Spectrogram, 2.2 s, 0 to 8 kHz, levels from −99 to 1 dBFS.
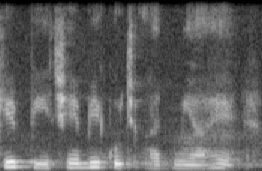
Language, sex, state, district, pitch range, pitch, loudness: Hindi, female, Arunachal Pradesh, Papum Pare, 165-220 Hz, 185 Hz, -19 LUFS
